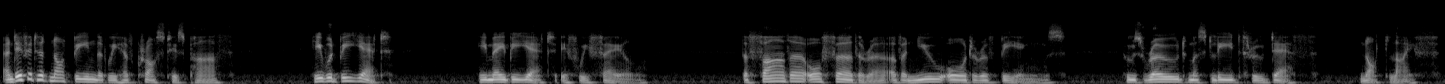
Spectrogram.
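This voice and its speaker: A man performs a learned old professor from a gothic audiobook. He lectures gravely and earnestly in quaint phrasing, his pitch rising and falling widely. The sound is dry and slightly dull. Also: big pitch swings, a little slow, no echo. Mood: grave, emphatic. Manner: emphatic lecturing in quaint, oddly ordered English. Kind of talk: audiobook character acting.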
